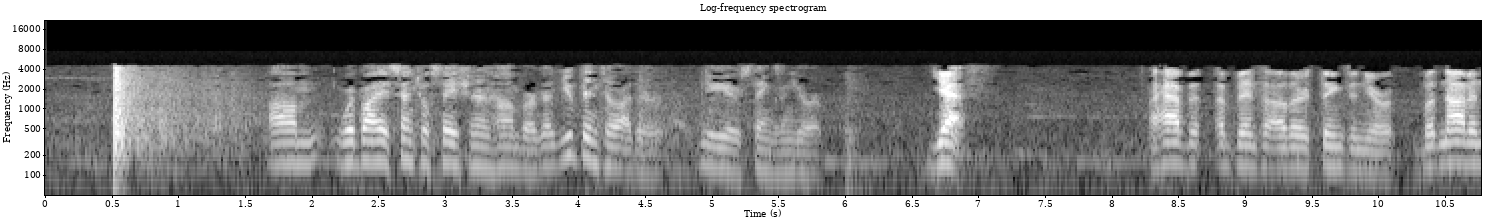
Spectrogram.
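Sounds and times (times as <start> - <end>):
firecracker exploding at a New Year's celebration by a central station: 0.5 - 2.0
speech: 1.7 - 7.0, 8.3 - 10.7.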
